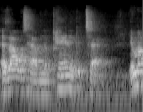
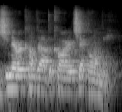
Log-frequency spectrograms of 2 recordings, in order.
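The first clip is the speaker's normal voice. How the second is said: ordinary talk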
